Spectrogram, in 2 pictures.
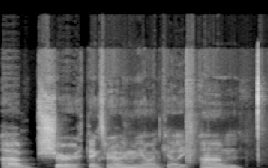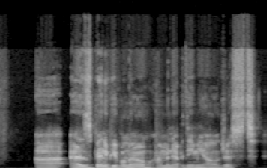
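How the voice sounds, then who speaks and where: A man's voice: on the low side, measured pace. A middle-aged man, born in China and raised in the American Midwest, talking casually as a guest epidemiologist, hesitant and full of fillers and restarts. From born in China, raised in the American Midwest and central Pennsylvania. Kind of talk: casual interview chat.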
